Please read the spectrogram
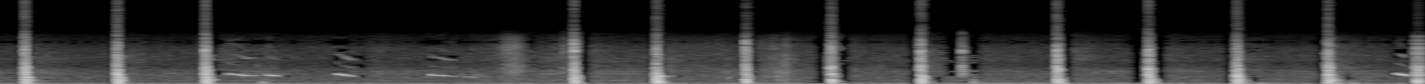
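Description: Fixed-blade knife chopping into a thin branch: a run of sharp blade strikes into the wood at about two a second, with a pause of about two seconds after the first three.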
